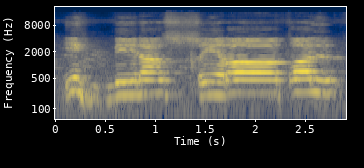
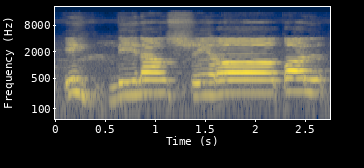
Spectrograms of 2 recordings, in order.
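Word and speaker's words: صراط: না তার জায়গায় তকে মোটা করে দিয়ে পড়বো সিরাতাল আবার সিরাতাল আবার সিরাতাল মুস্তাকিম মুস্তাকিম আবার ইনশাল্লাহ একসাথে ইনশাল্লাহ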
